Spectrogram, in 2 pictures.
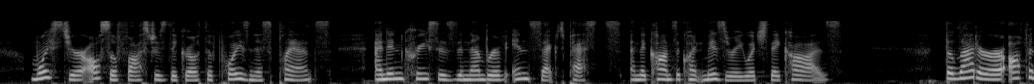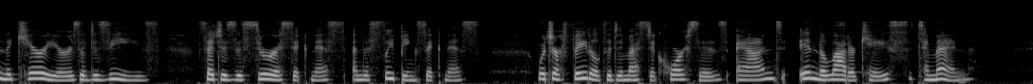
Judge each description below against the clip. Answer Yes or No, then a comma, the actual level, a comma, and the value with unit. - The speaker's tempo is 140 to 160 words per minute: Yes, average, 150 wpm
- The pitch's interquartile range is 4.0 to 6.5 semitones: No, average, 3.1 semitones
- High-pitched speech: Yes, high, 215 Hz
